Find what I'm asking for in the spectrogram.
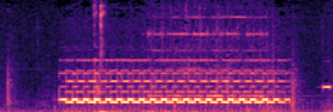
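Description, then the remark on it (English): A telephone rings with a steady electronic warble, one sustained ring of nearly two seconds, loud, with no one talking over it, before it is answered. “Rebecca answers the phone.”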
